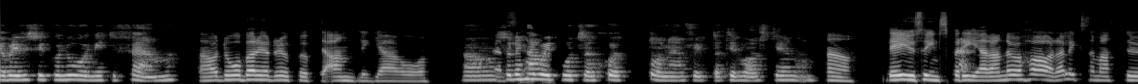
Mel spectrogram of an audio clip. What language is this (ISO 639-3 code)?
swe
